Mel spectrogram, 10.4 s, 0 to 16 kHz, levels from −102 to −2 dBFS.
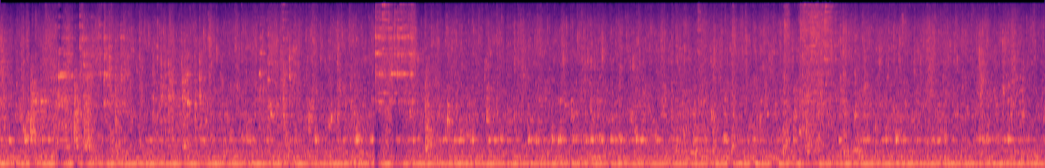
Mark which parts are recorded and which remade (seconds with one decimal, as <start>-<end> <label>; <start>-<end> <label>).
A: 0.0-2.5 recorded; 2.5-3.2 remade; 3.2-7.4 recorded; 7.4-7.9 remade; 7.9-10.5 recorded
